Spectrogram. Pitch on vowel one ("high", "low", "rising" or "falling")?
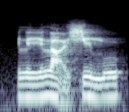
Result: rising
